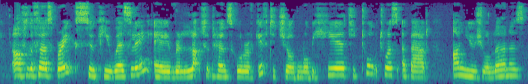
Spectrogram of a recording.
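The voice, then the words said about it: English Oxford accent. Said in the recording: “that's my English accent you're hearing. Though I've lived in the Lone Star State half my life, I can't shake the Oxford drawl.”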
